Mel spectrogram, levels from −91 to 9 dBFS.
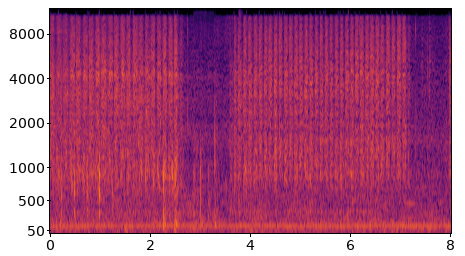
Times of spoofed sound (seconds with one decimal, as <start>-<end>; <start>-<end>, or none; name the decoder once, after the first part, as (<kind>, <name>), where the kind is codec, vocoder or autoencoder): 1.1-3.6 (codec, HILCodec)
